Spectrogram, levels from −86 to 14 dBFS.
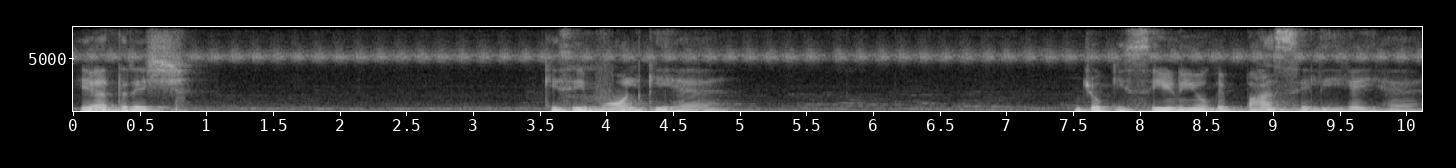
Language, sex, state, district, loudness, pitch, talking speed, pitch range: Hindi, male, Uttar Pradesh, Varanasi, -15 LUFS, 155 Hz, 85 wpm, 150-165 Hz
